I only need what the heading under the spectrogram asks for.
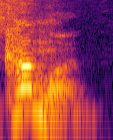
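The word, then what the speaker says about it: K'un-Lun: The Mystical City in Iron Fist, I have always pronounced Kunlun. Yeah. Because of the way it's spelled, the U's wouldn't be pronounced the same way. So it reads to me as Kunlun. It's Kunlun in the new show.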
